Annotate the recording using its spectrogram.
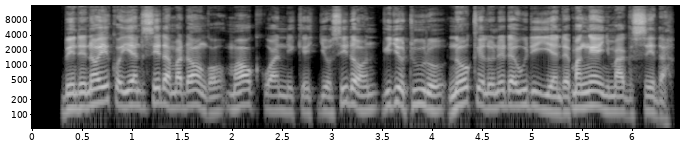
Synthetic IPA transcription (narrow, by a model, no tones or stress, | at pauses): bendenɔɪkɔjɛndsɪdamadɔŋɡɔmaɔkwanːiket͡ʃd͡ʒɔsidɔnɡɪd͡ʒotuɾonoːkelonedaudijɛndɛmaŋɛɲmaɡsɪda̰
